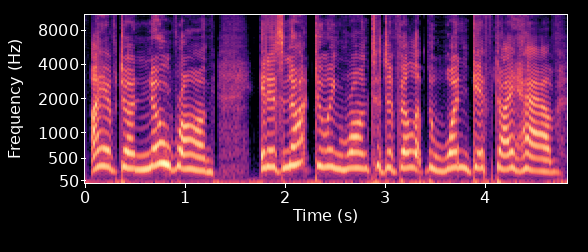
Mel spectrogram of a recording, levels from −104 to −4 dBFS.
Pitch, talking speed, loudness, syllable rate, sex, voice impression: 290 Hz, 210 wpm, -16 LUFS, 4.7 syllables/s, female, feminine, adult-like, slightly powerful, slightly clear, intellectual, slightly sharp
